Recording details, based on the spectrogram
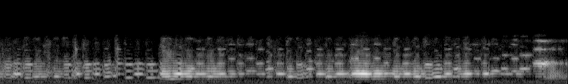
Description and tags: Orchestral Phone Message 6
recorded on a phone, mysteriously, as a message on my answering machine. I have no knowledge as to who recorded it, where it was recorded, or whether it came from a live performance or not. All of the segments of this set combine sequentially, to form the full phone message.
cello, cheap, viola, dirty, violin, bass, glitch, orchestral, glitchy, phone, recording, message, bad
